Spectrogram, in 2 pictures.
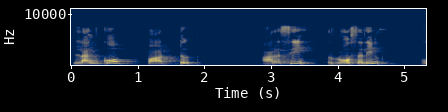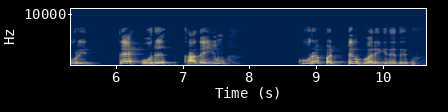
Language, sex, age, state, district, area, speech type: Tamil, female, 18-30, Tamil Nadu, Vellore, urban, read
